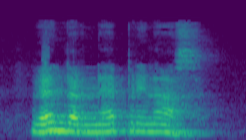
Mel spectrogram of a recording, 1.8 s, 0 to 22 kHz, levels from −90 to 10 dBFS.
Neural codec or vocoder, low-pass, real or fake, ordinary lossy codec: none; 19.8 kHz; real; AAC, 32 kbps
